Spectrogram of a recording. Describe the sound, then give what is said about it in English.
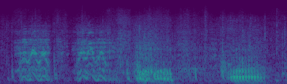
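A horse, Sweepstakes, whinnies loudly in several shrill, quavering bursts while hooves clop on the ground beneath the calls, jerking against his lead as he follows his handler. “Watching the horse jerk against his lead, Justin moves toward the squire and the New Yorkers.”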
